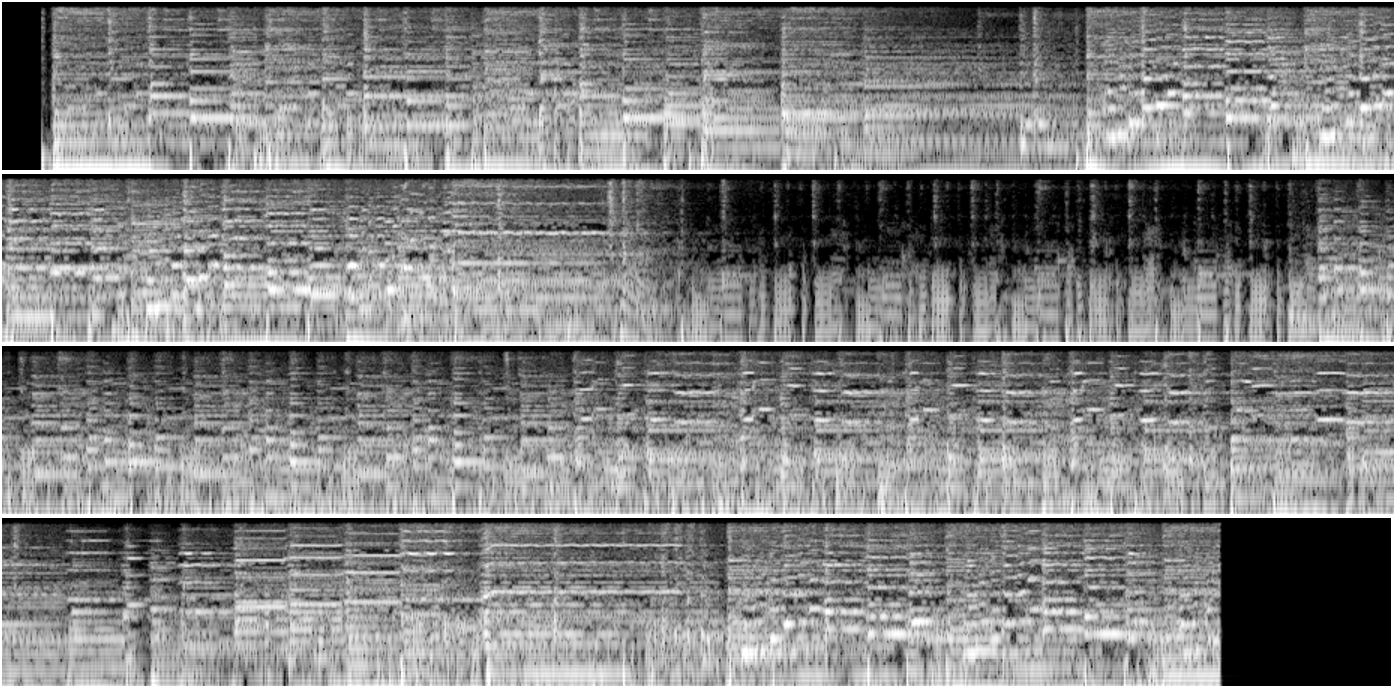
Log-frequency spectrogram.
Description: Violin
Piano,Keyboards
Bass
Drums,Percussions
